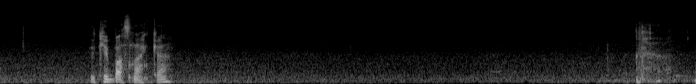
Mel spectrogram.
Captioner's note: continues conversing in foreign language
